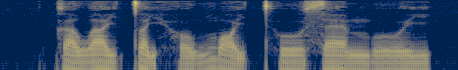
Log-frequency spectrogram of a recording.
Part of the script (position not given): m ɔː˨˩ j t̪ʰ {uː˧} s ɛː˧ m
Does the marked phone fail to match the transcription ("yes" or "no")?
no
